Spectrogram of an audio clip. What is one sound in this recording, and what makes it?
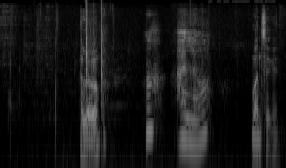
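A young man talks, close by.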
